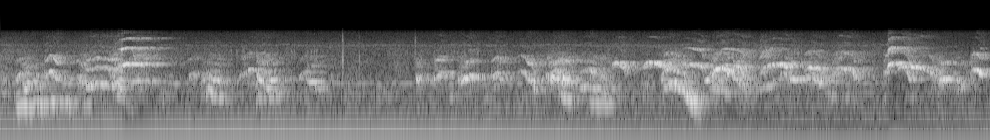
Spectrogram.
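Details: A litter of Grand Basset Griffon Vendéen pups whining together: high, sliding cries that often fall in pitch, mixed with sharp yips and a few louder squeals, several voices overlapping continuously.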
